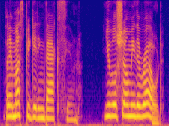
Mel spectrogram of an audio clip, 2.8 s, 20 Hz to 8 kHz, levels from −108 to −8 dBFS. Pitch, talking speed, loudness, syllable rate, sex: 240 Hz, 275 wpm, -15 LUFS, 6.1 syllables/s, female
